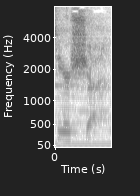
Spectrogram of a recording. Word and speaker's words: Circe: I found out that that's not how you pronounce that name it's circia so we had to think of a new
